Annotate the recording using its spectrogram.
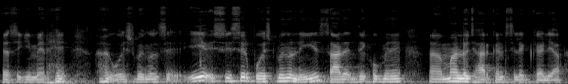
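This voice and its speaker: A young man from India talks viewers through a website in an easygoing, conversational way. His voice is very dark and mellow. He thinks aloud as he goes, mixing Hindi and English and pausing on fillers. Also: medium pitch. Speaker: education YouTuber. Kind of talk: casual screen walkthrough.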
